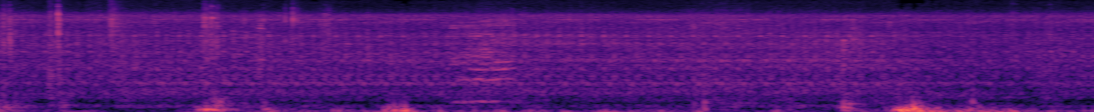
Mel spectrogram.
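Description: A few dull low thumps and knocks in a small fishing boat, with three stronger ones about one, two and four and a half seconds in, the last the loudest, and a few light ticks between.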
